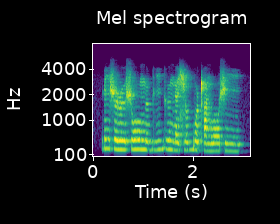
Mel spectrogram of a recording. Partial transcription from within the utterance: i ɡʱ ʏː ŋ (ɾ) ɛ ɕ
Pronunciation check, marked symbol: correct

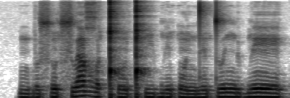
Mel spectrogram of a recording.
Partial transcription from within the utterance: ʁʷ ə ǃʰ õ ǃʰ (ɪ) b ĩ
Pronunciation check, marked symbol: incorrect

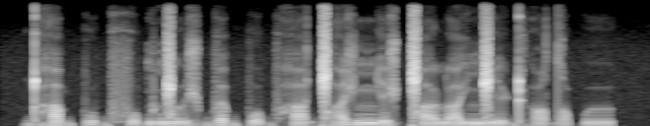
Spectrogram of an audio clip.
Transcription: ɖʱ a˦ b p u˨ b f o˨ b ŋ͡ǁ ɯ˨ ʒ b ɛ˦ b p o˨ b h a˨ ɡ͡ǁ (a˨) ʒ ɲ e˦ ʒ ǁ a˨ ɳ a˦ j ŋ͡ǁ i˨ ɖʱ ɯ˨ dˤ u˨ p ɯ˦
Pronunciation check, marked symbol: incorrect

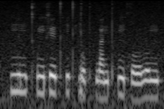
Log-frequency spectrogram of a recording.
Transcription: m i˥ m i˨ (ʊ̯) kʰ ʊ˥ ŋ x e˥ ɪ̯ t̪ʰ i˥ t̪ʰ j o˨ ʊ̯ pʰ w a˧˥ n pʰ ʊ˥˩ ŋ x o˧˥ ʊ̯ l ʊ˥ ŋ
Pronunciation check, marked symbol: incorrect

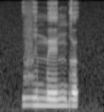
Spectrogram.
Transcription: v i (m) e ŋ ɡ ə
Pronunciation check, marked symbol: correct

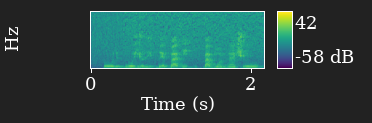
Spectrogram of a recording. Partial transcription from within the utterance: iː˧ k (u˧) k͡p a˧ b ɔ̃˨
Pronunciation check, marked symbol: incorrect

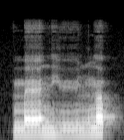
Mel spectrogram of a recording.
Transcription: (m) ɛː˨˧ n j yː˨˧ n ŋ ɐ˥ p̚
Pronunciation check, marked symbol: correct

